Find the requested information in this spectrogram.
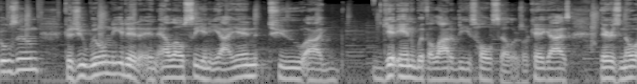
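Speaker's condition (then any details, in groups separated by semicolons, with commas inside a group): No condition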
